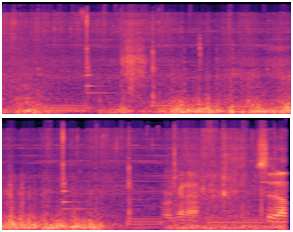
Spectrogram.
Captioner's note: wind blowing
